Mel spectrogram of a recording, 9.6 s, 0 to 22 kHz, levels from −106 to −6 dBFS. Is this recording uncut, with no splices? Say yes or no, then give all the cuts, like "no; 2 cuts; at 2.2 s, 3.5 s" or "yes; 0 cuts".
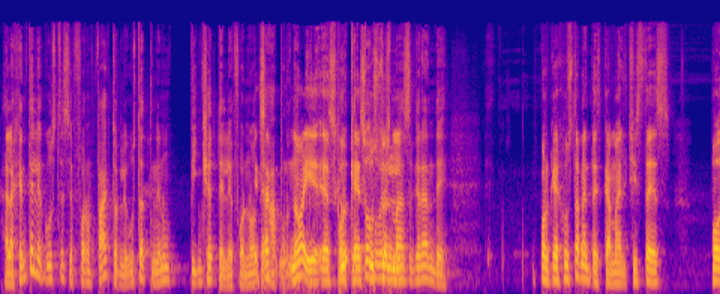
yes; 0 cuts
